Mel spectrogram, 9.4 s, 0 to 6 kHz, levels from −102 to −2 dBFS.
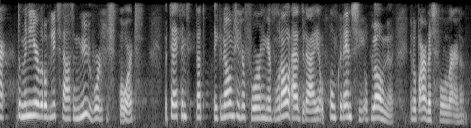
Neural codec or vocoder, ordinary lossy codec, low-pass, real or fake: codec, 16 kHz, 1 kbps, FreqCodec, larger model; none; 5.4 kHz; fake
